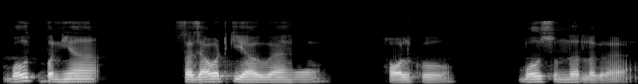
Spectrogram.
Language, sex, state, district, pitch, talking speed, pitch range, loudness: Hindi, male, Bihar, Gopalganj, 120 Hz, 120 wpm, 110-130 Hz, -16 LUFS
